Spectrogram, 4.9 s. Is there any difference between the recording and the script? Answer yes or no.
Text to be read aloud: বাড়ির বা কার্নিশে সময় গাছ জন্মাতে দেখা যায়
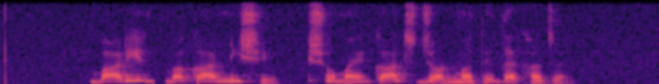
no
